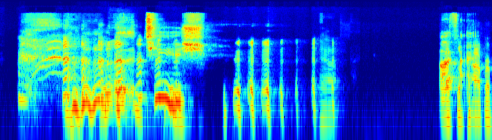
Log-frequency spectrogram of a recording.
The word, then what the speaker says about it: Tisch: And then how was Tisch? Tisch. Yeah. That's the proper pronunciation.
